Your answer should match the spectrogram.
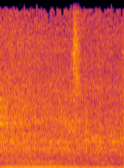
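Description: Motor traffic on a wet city street, with a motorcycle engine running, heard as steady loud noise with a low rumble and a steady hum.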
